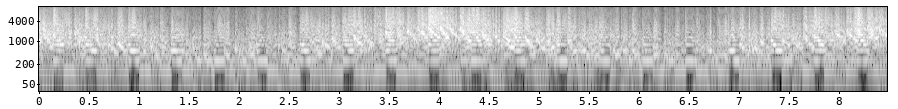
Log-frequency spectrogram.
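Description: Poizone V2 software synthesizer playing a chord through its arpeggiator in up/down mode: a steady, loud run of repeated synth notes, a little over two a second.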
